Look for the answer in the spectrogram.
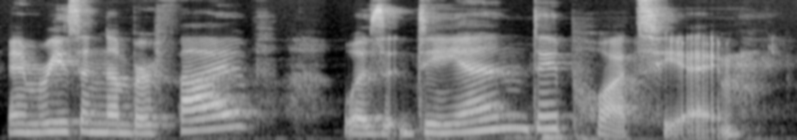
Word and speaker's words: Diane: But Diane, it's spelled Diane, but I'm trying to be French.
